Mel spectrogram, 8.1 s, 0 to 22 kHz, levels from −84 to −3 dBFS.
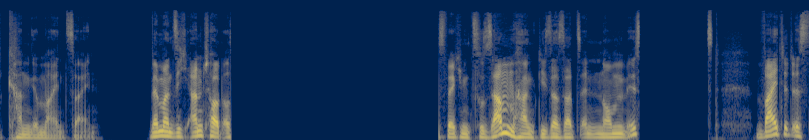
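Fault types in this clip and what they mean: Rebuffering stall: the player ran dry of downloaded audio and had to wait for more before carrying on. You hear it twice, as a clean drop to silence from 2.31 to 4.40 s, roughly 2.1 s of dead air, and again from 6.40 to 7.09 s for about 0.69 s. Each time the sound picks up exactly where it left off, so nothing is skipped. The clip just gets stretched by those pauses.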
